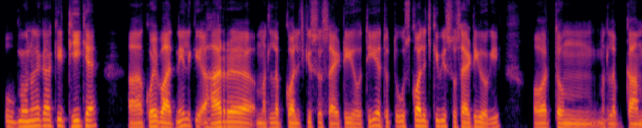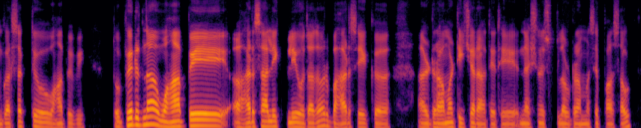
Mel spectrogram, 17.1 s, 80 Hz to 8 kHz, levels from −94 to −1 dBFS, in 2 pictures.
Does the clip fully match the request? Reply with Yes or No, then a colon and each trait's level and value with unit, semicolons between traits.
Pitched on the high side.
No: low, 105 Hz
